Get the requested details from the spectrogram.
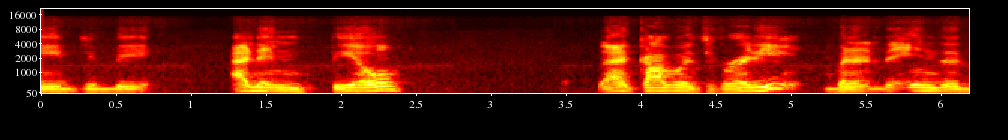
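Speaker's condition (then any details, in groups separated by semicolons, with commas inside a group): Spinocerebellar ataxia type 7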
